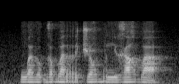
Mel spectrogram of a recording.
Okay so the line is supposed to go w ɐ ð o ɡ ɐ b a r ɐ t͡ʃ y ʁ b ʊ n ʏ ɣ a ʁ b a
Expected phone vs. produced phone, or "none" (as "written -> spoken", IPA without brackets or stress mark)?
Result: ʏ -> y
